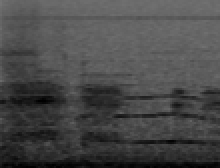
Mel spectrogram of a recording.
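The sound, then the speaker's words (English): Faint chickens clucking at a neighbor's house next door, a few drawn-out, warbling calls in a row over a low background hum, with no one talking. “I have chickens next door at my neighbor's house and they're kind of distracting me right now.”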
